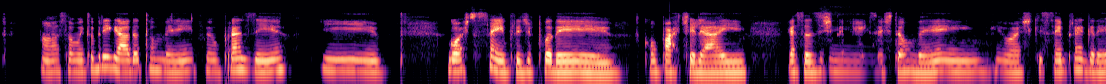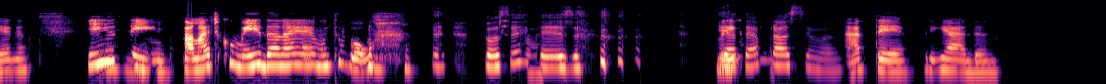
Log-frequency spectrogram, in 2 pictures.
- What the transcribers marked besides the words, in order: chuckle; laugh
- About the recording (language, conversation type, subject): Portuguese, podcast, Qual foi a melhor comida que você experimentou viajando?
